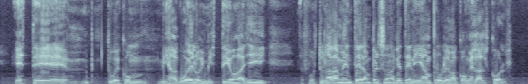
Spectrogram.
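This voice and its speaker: Moderate pace, fairly even intonation and very even loudness, with audible room echo and noticeable background noise. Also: man, medium pitch for a man. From Puerto Rico, moved to Massachusetts at about 9. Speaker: church member giving testimony. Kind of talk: testimony interview. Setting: church studio.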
